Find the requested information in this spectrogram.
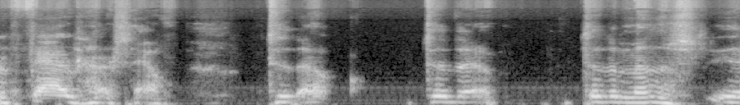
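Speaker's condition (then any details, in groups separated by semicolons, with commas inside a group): Cerebral palsy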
